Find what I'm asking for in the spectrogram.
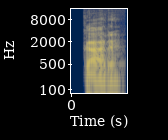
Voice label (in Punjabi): "ghar", Punjabi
